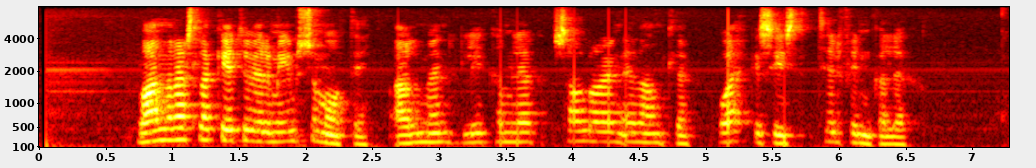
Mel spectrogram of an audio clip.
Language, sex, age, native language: Icelandic, female, 40-49, Icelandic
